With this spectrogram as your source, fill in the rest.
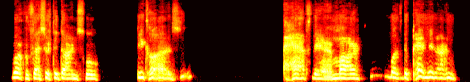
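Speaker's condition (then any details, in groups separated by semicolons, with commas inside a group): Parkinson's disease; deep brain stimulation electrodes implanted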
